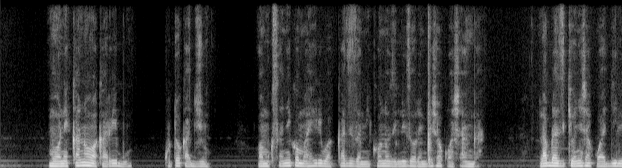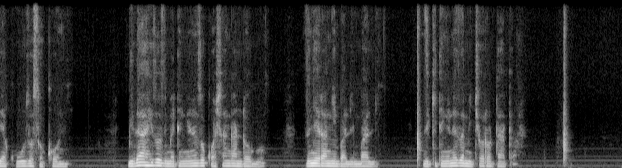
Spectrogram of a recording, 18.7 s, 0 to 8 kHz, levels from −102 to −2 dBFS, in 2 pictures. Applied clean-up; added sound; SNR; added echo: neural separator model SepFormer DNS4.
